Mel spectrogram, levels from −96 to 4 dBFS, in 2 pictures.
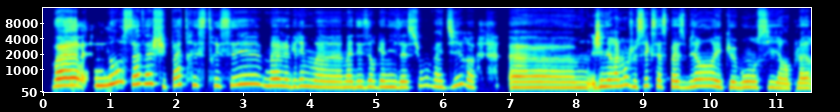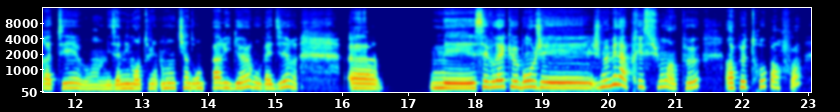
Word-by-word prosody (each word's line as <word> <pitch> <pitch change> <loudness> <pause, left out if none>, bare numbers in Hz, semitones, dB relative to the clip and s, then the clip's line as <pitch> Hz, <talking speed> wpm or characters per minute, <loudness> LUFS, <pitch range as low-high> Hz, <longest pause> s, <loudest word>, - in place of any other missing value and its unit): Ouais, 295 - +5 0.3
ouais, - - 0 0.2
non, 315 +3 +4 0.2
ça 390 -6 +1
va, 400 +1 +3
je 395 - -2
suis 280 -9 -5
pas 320 +8 -2
très 340 -2 -7
stressée, 330 +5 -2
malgré 300 -2 0
ma 255 -4 -2
ma 250 +1 -1
désorganisation, 255 +2 -3
on 320 - -14
va 270 -2 -4
dire, 275 - -4 0.5
hem, 235 -1 +1
généralement, 280 +6 +2
je 275 -5 -3
sais 295 +6 -3
que - - -9
ça 275 -4 -4
se 255 - -10
passe 255 -3 -2
bien 290 +5 -1
et 265 -3 +1
que 245 +1 -3
bon, 245 +2 -1
s'il 240 +1 -7
y 225 - -2
a - - -2
un 200 -1 -3
plat 215 +1 -2
raté, 205 +2 -3
bon, 175 -1 -10
mes 170 +1 -8
amis 195 +2 +1
m'en 190 -1 0
tian 195 0 -8
m'en 215 +1 -2
tiendront 210 -1 -4
pas 220 0 +1
rigueur, 220 +4 -2
on 210 -2 -4
va 190 -1 -2
dire, 230 +4 -3 0.8
heu, 205 -1 +4 1.0
mais 210 -1 +6
c'est 245 +4 +1
vrai 265 +3 +3
que 265 -2 0
bon, 250 +3 +2
j'ai 220 -2 +4
je 220 - -5
me 270 - +1
mets 350 +6 +3
la 330 -6 +2
pression 260 0 -7
un 200 -3 -4
peu, 225 +5 -3 0.4
un 220 +1 +2
peu 245 +2 -2
trop 255 +2 -7
parfois, 285 - -8
245 Hz, 170 wpm, -23 LUFS, 220-280 Hz, 1.0 s, mais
